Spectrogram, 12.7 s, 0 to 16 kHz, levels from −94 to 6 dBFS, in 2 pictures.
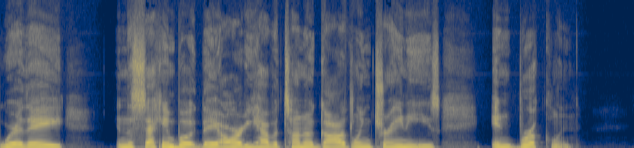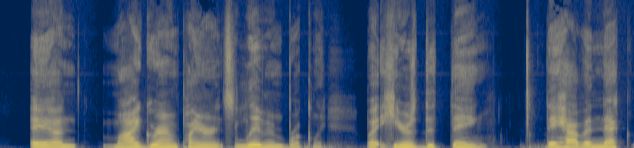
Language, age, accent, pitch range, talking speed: English, 20-39, American, 180-225 Hz, 140 wpm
